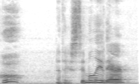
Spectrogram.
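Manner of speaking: plain reading voice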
